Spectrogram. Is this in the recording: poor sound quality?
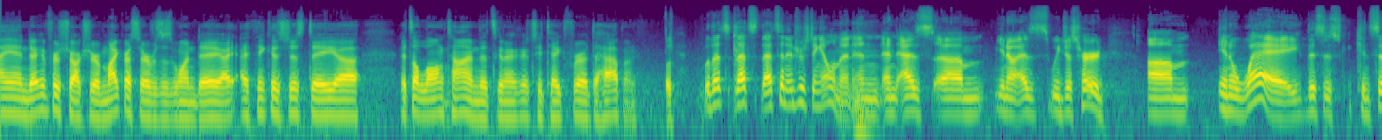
no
